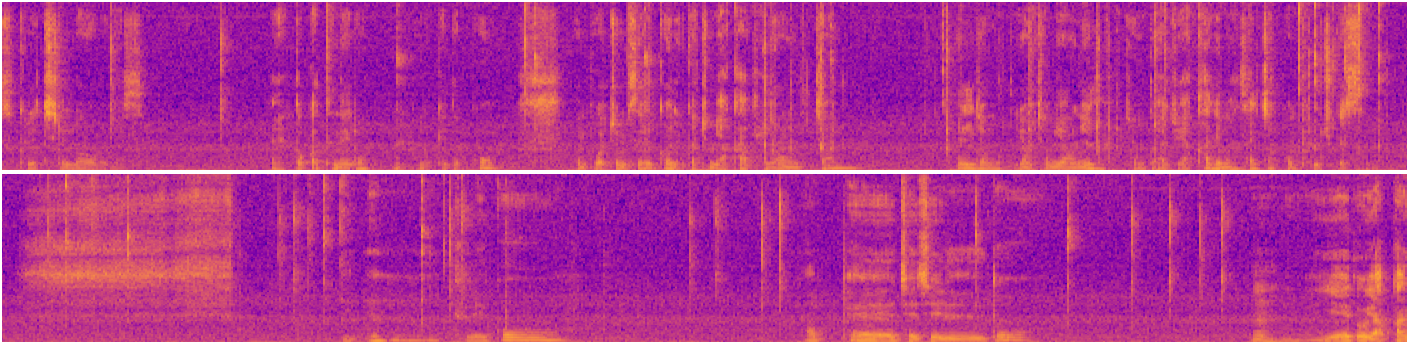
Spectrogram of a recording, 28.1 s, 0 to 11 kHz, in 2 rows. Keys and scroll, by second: 7.5 0, 8.1 ., 9.4-11.1 typing, 11.5 Return.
